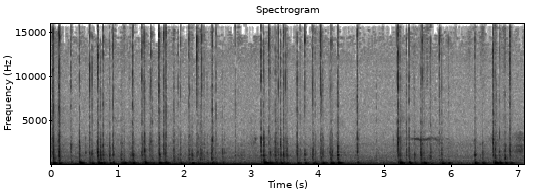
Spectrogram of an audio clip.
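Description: Steady typing on a computer keyboard as sentences are entered, a continuous close patter of key clicks with brief pauses and no talking.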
